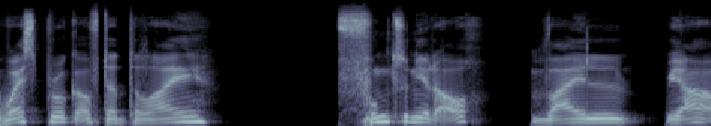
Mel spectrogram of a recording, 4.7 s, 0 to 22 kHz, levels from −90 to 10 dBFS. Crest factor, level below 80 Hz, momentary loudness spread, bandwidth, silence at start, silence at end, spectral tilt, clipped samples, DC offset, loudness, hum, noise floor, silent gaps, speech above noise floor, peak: 18 dB; -56 dBFS; 9 LU; 17.5 kHz; 0 s; 0 s; -4 dB/octave; under 0.1%; 0.2%; -25 LUFS; none; under -90 dBFS; 1.56-2.24 s, 3.32-3.53 s; over 65 dB; -8 dBFS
